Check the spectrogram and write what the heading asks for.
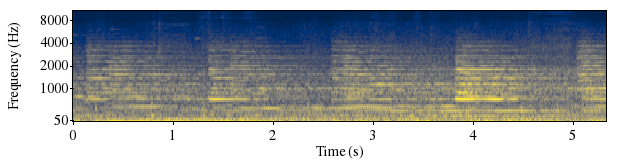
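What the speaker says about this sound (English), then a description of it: "You can hear the church bells ringing in the background." Church bells of Otley Parish Church on Kirkgate, Otley, in the Yorkshire Dales, peal steadily and fairly loudly outdoors, their overlapping rings swelling in regular waves with no talk over them.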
